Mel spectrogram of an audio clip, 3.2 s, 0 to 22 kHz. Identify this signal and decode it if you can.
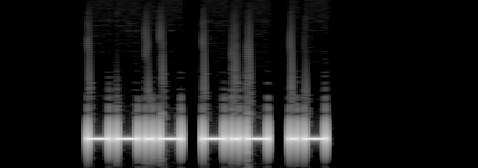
Morse code, heard as a keyed tone, about 25 wpm, 700 Hz. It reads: QKA
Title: USA Call Sign Postfixes - 3 Letters 25wpm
